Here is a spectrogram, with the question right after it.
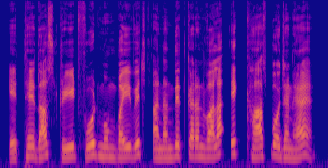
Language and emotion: Punjabi, happy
